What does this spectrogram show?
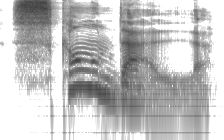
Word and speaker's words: scandale: When the SC, however, is followed by O, A, or U, the two letters are pronounced separately. So you would say scandale, scandal.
